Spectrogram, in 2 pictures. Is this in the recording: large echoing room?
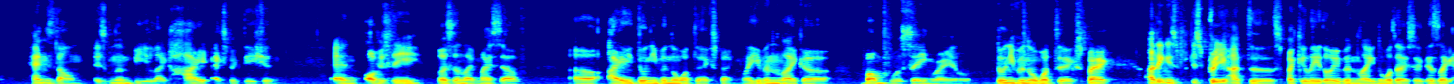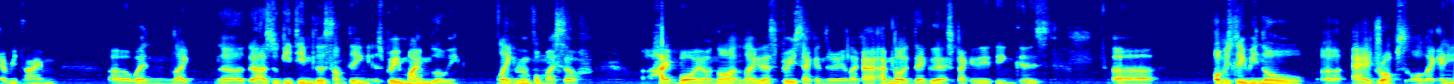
no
